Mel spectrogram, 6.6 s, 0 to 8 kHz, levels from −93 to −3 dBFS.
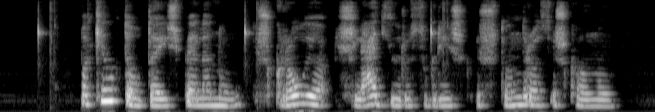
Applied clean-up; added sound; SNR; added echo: none; Drip; 17 dB; reverberation time 0.1 s.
